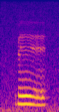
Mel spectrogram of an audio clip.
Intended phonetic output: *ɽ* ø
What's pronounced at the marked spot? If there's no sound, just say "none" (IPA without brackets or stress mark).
ɽ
